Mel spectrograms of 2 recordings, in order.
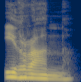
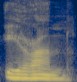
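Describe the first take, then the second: Both takes have the same delivery.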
